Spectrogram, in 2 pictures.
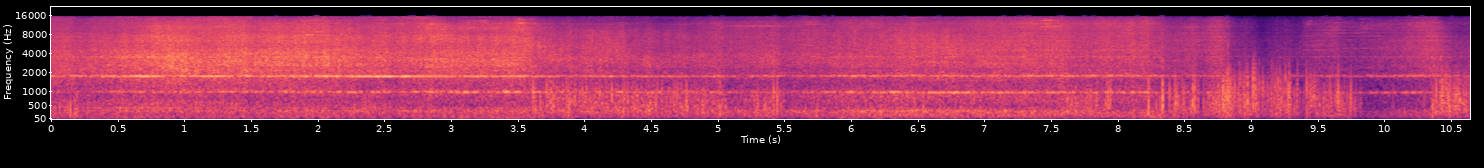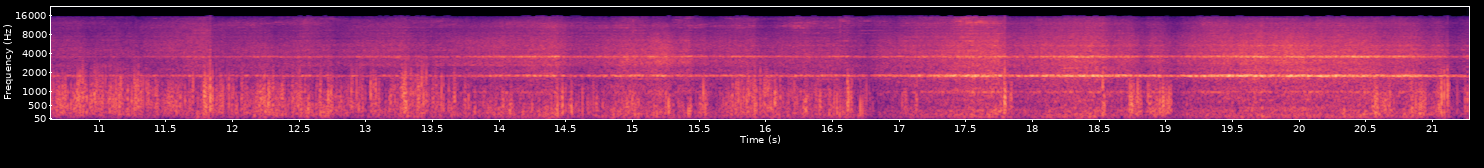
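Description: A freight train rumbles past steadily.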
